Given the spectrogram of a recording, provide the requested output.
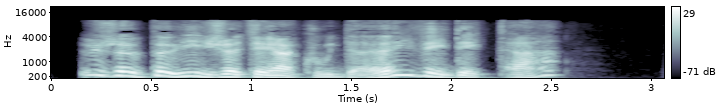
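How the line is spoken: Plain. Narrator (French): demanda-t-il

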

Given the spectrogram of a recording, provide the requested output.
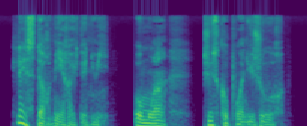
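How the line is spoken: Madman speaking half-voiced. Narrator (French): dit le fou à mi-voix

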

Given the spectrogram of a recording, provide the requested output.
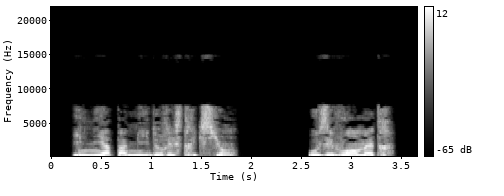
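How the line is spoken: Insidious tone. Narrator (French): fit-il d'un ton insidieux

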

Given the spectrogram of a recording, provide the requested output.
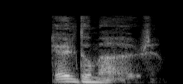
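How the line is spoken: Sighing. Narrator (French): soupira Noal

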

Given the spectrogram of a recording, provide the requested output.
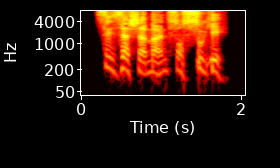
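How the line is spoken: Roaring. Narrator (French): rugit Saroya, la réserve légendaire de l'Aja Blanc jetée aux orties

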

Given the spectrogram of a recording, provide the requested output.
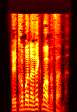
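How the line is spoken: Curt reply. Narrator (French): répondit sèchement Maître Annan

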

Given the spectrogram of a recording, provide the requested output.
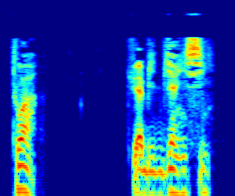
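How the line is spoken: Sullen remark. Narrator (French): observai-je d'un ton maussade

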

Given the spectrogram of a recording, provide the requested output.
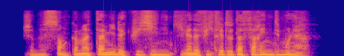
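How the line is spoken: Murmured. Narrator (French): murmura

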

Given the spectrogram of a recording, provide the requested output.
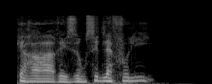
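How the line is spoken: Whispered. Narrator (French): souffla Kalan

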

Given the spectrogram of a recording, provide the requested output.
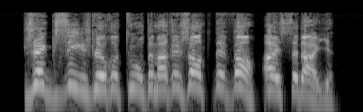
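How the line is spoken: Roaring. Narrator (French): rugit Arryn Dyn Togara

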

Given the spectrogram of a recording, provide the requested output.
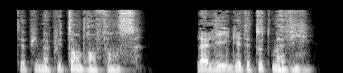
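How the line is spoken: Breathed softly. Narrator (French): souffla Aludra

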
